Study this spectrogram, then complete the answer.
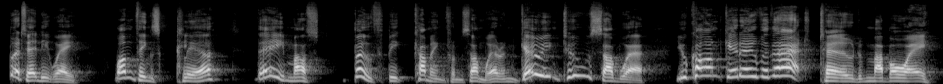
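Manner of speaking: high, loud, cocky little Toad voice; Toad talking to himself. Acted.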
